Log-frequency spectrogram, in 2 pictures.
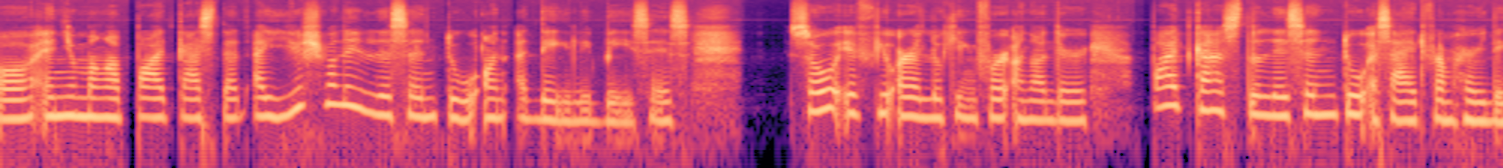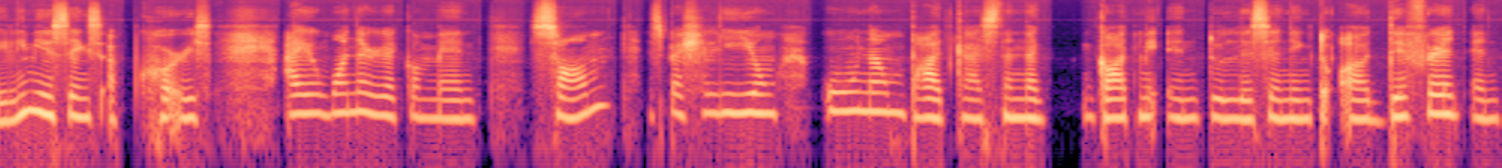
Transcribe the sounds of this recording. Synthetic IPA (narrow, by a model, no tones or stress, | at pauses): oʔɛ̰̃nd̪jʊŋmɐŋapad̪̚kastd̪ɐt̪ajjuʃuɐlilɪsɛ̃nt̪uʔɔ̃nɐd̪ejlibeɪsɪsː | owʔɪfjuʔɐɹlʊkɪ̃ŋfɔɹʔɐ̰nɐd̪əɹpad̪̚kast̪ulɪsɛ̃nt̪uʔɐsajd̪fɹɐ̃mhɛɹd̪ejlimjusɪksɔv̥kʰɔ̰ɹsʔajwanuɹɛkomɛ̃nd̪̚ | sɔm | ʔɛspɛʃɐlijʊŋʔuːnɐŋpad̪̚kastnɐnɐɡ̚ | ɡat̪̚miʔɪ̃nt̪ulɪsɛnɪ̃ŋt̪uʔɐd̪ɪfɹɛ̃nt̪̚ɛ̃nd̪̚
